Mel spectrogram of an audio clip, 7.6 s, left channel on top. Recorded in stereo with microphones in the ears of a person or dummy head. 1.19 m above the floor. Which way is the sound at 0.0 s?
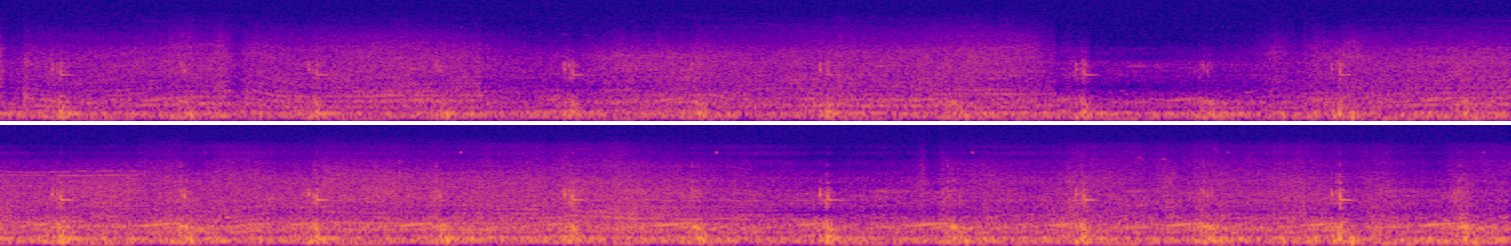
35° right (ahead or behind).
